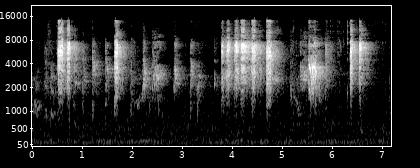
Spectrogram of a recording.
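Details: Chattering budgies give rapid high chirps and scratchy squawks in clustered bursts, with several loud runs of quick notes.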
